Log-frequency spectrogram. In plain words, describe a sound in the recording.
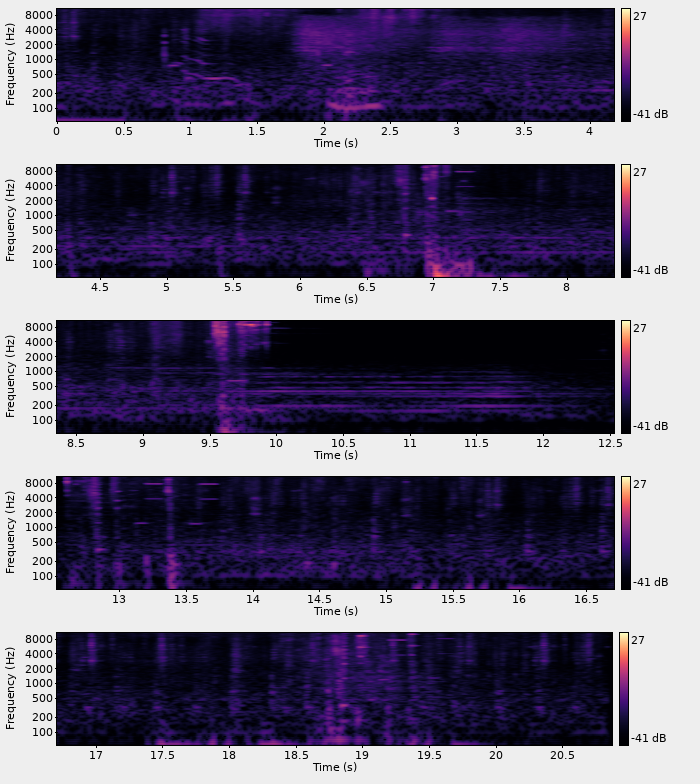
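Footsteps clank on metal walkways.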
